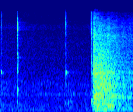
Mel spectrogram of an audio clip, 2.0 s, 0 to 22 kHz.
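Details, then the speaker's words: 1999 Genie Z45/25J lift, Ford LRG-425 four-cylinder fuel-injected engine, wire moved to pin 9: two light clicks then firm click as ignition/fuel relay pulls in and pump whirs; relay switching properly. "hey, and click. So yes, now our ignition start module is actually turning on the ignition fuel relay."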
